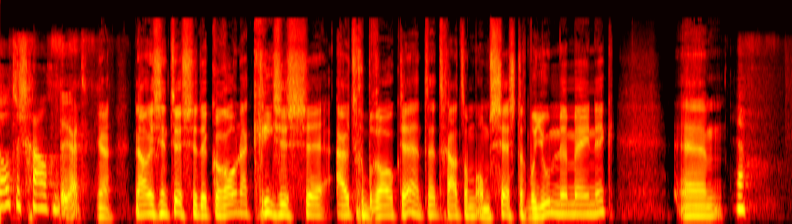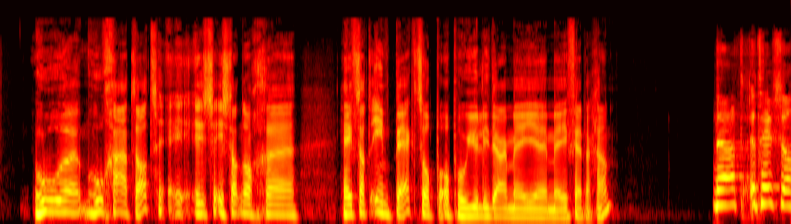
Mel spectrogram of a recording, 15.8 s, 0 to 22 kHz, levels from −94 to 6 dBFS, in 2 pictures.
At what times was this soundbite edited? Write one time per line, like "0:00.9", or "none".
0:04.0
